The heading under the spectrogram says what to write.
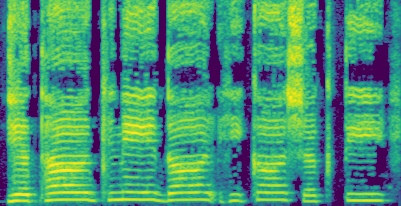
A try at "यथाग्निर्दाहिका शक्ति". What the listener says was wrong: ইয়াগ্নির রকার আছে তো তার উচ্চারণটাও শোনাতে হবে। আপনি করছেন, ইটস ওকে, কিন্তু যে শ্রোতা তার কানে তো পৌঁছাতে হবে। তার মানে আপনাকে সেইভাবেই রেফের উচ্চারণটা করতে হবে।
